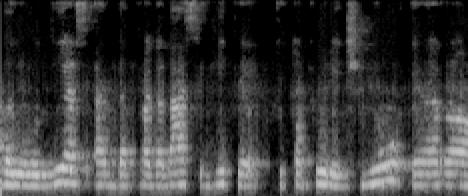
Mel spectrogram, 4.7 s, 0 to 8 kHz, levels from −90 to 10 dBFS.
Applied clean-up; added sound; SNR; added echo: none; none; none; none.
